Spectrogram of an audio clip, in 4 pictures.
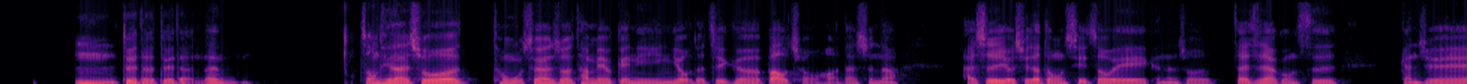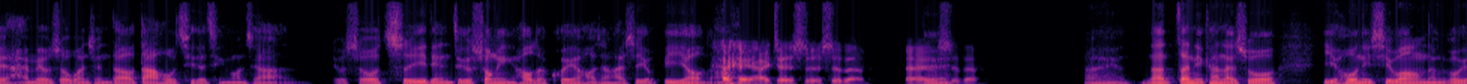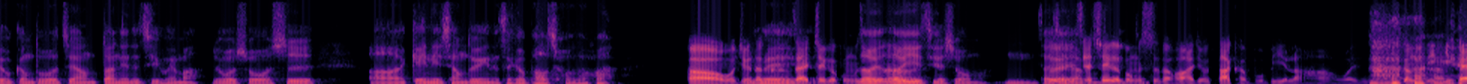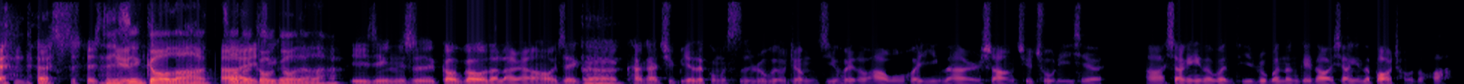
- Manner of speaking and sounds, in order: tapping; tsk; laughing while speaking: "嘿嘿"; laughing while speaking: "这个报酬的话"; laugh; laughing while speaking: "嗯，已经够了啊，做得够够的了"; laughing while speaking: "愿的是去"; chuckle
- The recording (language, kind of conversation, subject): Chinese, podcast, 你如何在不伤和气的情况下给团队成员提出反馈？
